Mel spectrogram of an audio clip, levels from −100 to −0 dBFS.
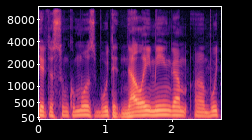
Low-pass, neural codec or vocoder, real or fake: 10.8 kHz; none; real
